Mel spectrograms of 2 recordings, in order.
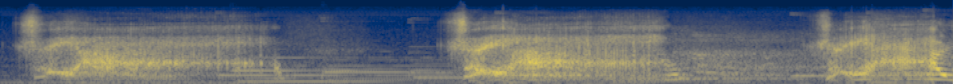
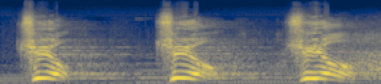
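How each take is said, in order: First: The three cries are said slowly. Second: The three cries are said very fast.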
